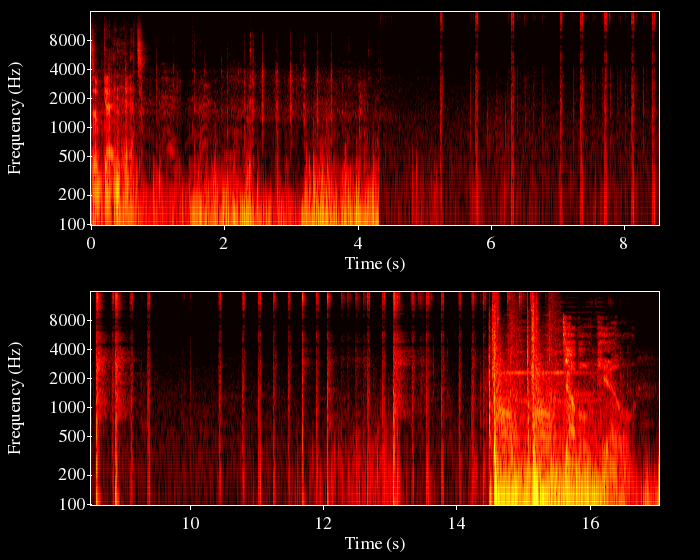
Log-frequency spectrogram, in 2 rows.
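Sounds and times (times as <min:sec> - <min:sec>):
airsoft gunshots: 0:14.5 - 0:16.3.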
